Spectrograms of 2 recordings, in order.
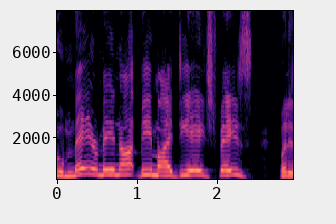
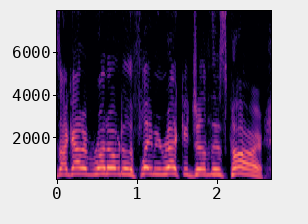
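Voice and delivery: ordinary talk

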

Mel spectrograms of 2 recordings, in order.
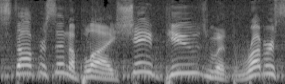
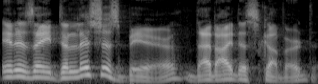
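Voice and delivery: Matt Berry voice; 8 semitones lower, 5 dB quieter than usual. Pretend. Host sipping the beer, deep rich Matt Berry voice. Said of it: "I don't know why I'm talking like this".

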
